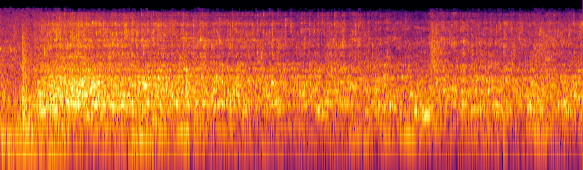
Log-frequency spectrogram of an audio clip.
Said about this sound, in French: La rivière produit un murmure continue en glissant sur les pierres et les galets. Son eau vive façonne le paysage au fil du temps.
